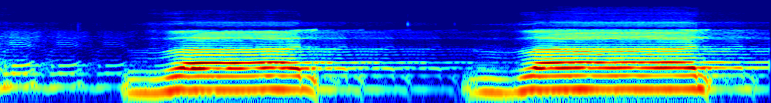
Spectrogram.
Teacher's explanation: دال کو ادائیگی کے وقت آپ کی زبان کی نوک کو اوپر کے سامنے والے 2 دانتوں کے اندرونی کنارے سے لگا کر باریک آواز میں پڑھنا ہے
